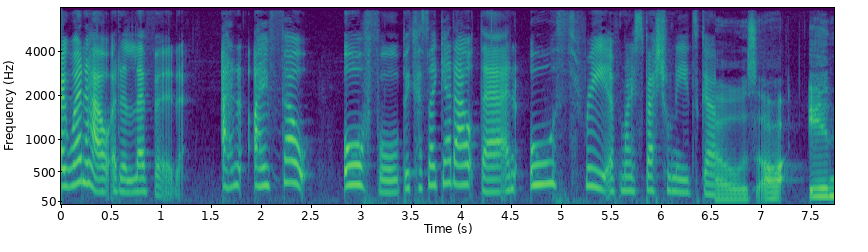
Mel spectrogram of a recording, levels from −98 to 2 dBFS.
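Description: At 6.54 s, right after "of my special needs", the speech drops into a wrong sample rate fault that lasts to the end at 7.74 s. The samples are being clocked out at half the rate they were captured at, with no conversion, which fits 32 kHz material played at 16 kHz. Speed and pitch fall together: the speech runs at 0.5x and sits a full octave (12 semitones) lower, sounding slow, deep and dragged.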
